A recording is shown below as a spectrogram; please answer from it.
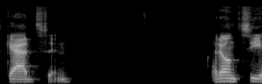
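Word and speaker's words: Gadsden: The second D is silent and it's Gadson.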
